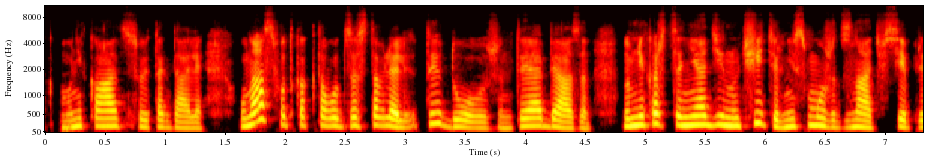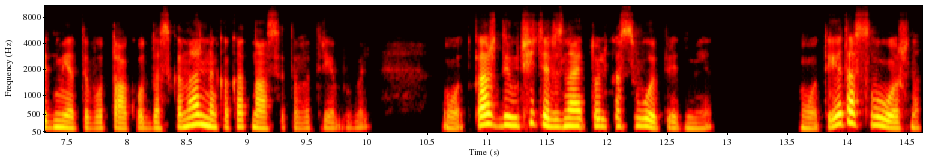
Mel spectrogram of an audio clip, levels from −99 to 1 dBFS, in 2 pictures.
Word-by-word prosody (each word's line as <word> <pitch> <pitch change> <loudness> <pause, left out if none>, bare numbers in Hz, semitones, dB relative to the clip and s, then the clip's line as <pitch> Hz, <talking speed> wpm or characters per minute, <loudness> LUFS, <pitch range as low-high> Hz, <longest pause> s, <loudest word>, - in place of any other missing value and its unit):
коммуникацию 195 +2 -1
и - - -15
так 170 -2 -4
далее. 145 -3 -3 0.3
У 195 - -3
нас 315 - +4
вот 230 0 -5
как-то 215 0 -3
вот 200 -3 -1
заставляли: 195 -4 +1
"Ты 260 +2 -1
должен, 150 -5 -3
ты 195 - 0
обязан". 160 -8 +2 0.3
Но 190 - +3
мне 220 +2 +6
кажется, 245 -1 +2
ни 215 +1 +5
один 225 -2 +3
учитель 205 -3 0
не 185 - +1
сможет 195 -4 -1
знать 165 -2 +1
все 180 - -2
предметы 160 -3 -4
вот 145 +1 -11
так 140 -2 -4
вот - - -8
досконально, 180 - +1
как 160 +1 -11
от 175 0 -5
нас 145 -3 -3
этого 140 +2 -15
требовали. 155 +2 -16 0.6
Вот. - - -8
Каждый 225 -1 +5
учитель 220 -1 0
знает 195 +2 +1
только 195 0 -5
свой 190 -6 -1
предмет. 140 +2 -12 0.7
Вот, 140 -2 -10
и - - -2
это 255 +5 +6
сложно. 165 - -2
180 Hz, 185 wpm, -28 LUFS, 155-210 Hz, 0.7 s, мне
